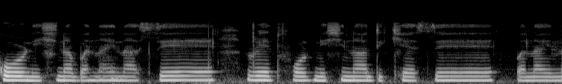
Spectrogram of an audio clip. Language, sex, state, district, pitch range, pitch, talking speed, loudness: Nagamese, female, Nagaland, Kohima, 180-195 Hz, 185 Hz, 105 wpm, -19 LUFS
